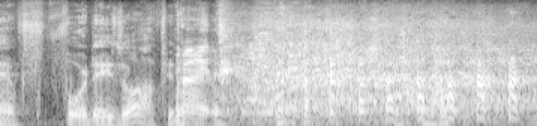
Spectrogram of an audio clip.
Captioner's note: laughs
